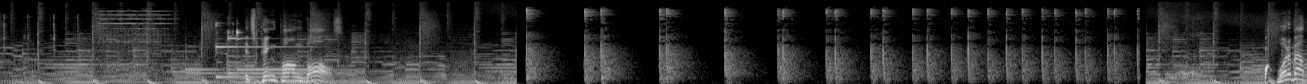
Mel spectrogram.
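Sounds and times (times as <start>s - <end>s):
ping pong ball bouncing: 2.2s - 3.2s.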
